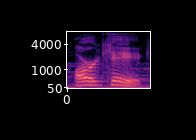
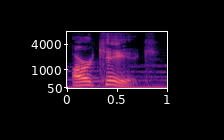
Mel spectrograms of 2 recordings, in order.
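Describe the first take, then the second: First: It is said with an American accent, with R. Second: It is said with an American accent, with R.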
